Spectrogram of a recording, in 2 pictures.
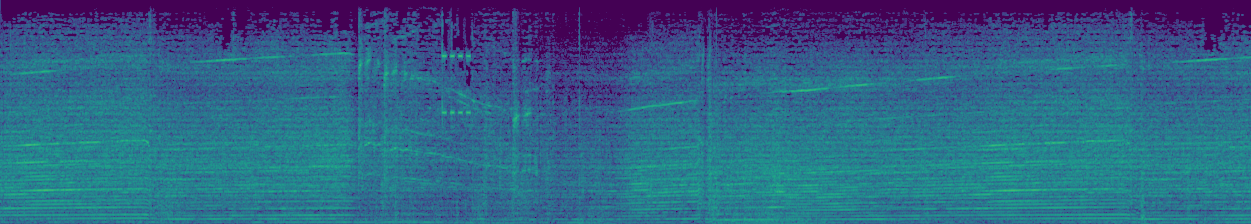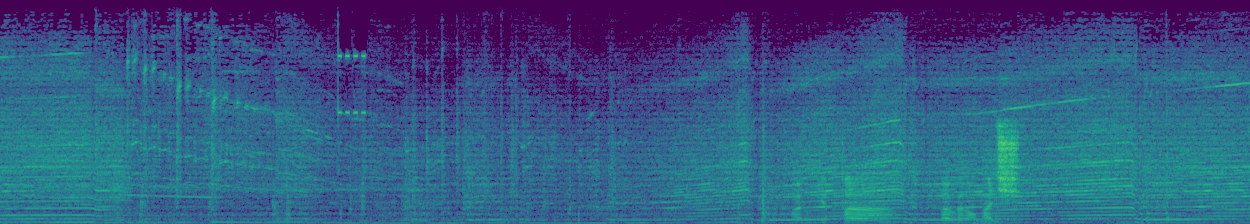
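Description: A racing car engine roars, rising in pitch and dropping sharply with each gear change.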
